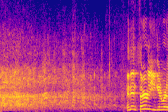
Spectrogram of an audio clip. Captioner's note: audience laughter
